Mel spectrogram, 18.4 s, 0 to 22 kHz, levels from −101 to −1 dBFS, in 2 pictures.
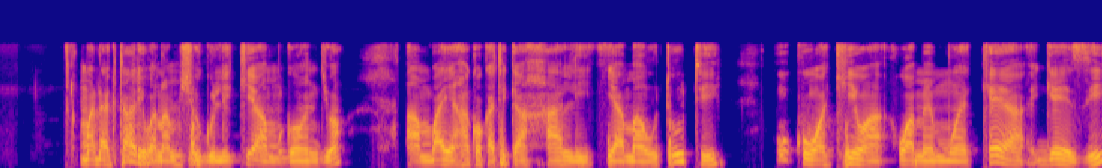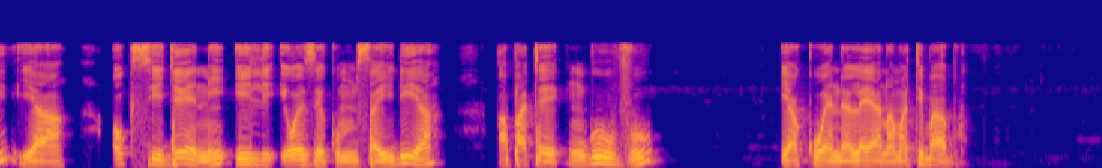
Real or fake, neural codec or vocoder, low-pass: real; none; 7.2 kHz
